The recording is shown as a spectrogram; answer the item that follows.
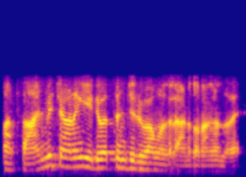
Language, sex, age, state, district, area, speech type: Malayalam, male, 60+, Kerala, Kottayam, rural, conversation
